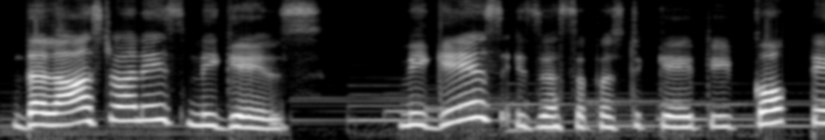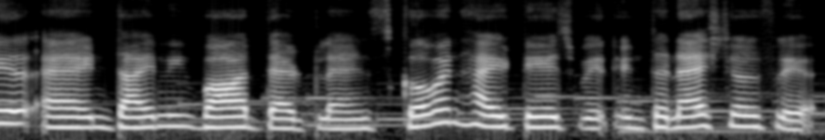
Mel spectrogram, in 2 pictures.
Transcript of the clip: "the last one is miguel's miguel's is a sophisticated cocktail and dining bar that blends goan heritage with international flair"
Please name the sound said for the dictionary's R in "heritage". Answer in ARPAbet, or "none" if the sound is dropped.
none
